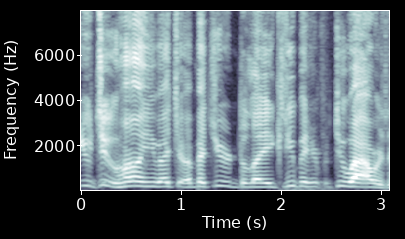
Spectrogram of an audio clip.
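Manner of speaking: high, lightly voiced grumpy old man; hint of a complaining stranger; ranting old man. Stranded old man grumbles to fellow traveler.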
